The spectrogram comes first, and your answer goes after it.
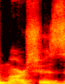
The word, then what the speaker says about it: Marcia: said about star wars but now we got marissa lucas on board for this marcia i'm sorry yeah you spell it one way and then it's pronounced nine different ways that's right yeah yeah marsha lucas on board with this uh what was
